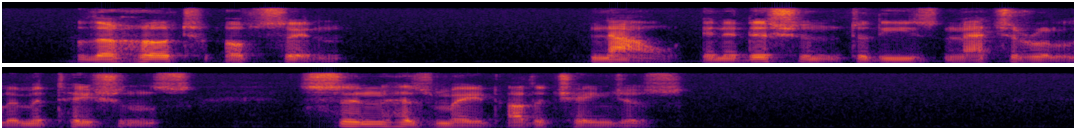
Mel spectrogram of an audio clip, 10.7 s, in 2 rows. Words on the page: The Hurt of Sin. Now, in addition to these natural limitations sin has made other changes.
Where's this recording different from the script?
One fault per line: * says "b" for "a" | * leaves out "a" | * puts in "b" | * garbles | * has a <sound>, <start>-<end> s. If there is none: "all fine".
all fine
